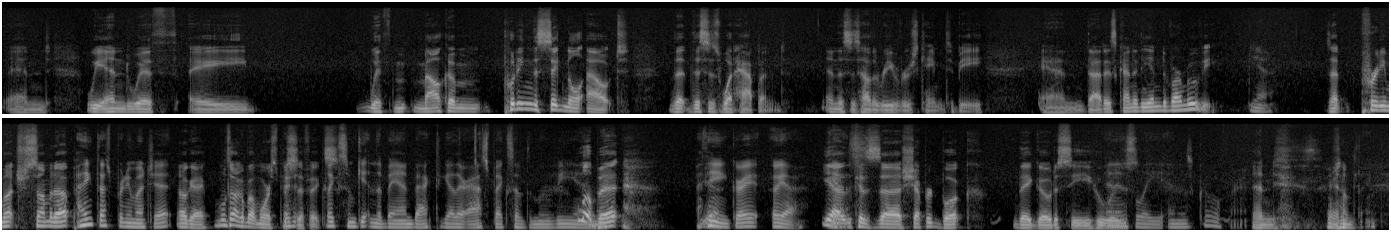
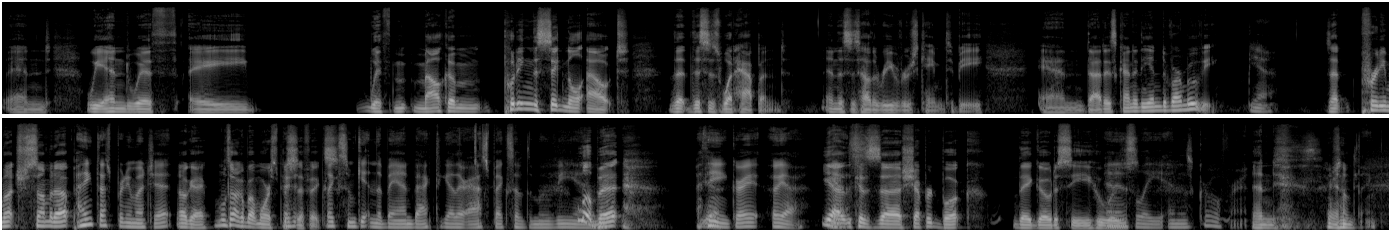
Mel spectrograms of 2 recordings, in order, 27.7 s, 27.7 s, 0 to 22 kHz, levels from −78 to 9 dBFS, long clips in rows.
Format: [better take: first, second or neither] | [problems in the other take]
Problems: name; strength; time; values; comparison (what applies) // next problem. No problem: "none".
second | hiss; faint; throughout; 20 dB below the speech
